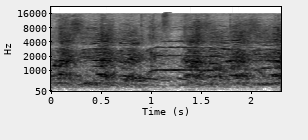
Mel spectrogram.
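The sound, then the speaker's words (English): Several hundred people cheer as Guillermo Lasso, newly elected president of Ecuador, prepares to give his victory speech, a continuous, even crowd roar with many overlapping voices. “Several hundred people cheered last night as Guillermo Lasso prepared to give his victory speech.”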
